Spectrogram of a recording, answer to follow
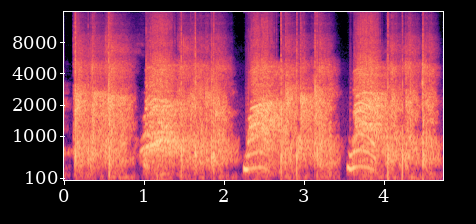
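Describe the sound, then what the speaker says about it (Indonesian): A class of schoolchildren does a rhythmic spirit clap in the classroom, loud clapping in four bursts with chanting children's voices over each one. "Kita tepuk semangat dulu. Oke, tepuk semangat."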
